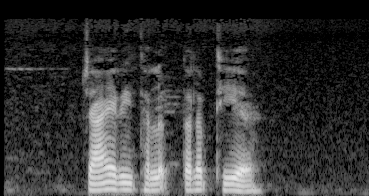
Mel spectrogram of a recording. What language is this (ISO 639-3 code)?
mki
